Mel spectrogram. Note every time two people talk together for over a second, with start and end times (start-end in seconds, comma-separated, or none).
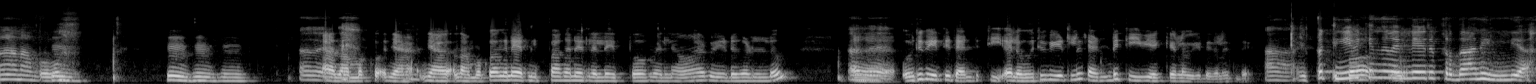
none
